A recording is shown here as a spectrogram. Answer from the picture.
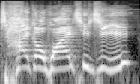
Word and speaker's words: Waititi: And I want to pronounce it right. Yes, that's right. Speaking of him, Taika Waititi, he pisses me off.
